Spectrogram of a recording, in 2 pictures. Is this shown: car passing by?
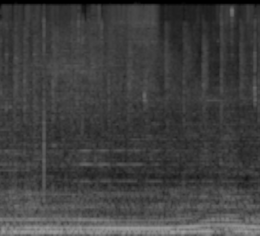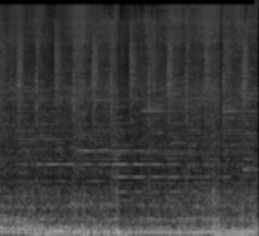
yes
